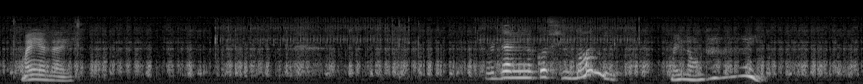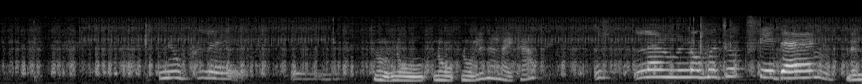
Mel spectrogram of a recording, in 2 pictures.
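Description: A young boy speaks and sings in short bursts close by.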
